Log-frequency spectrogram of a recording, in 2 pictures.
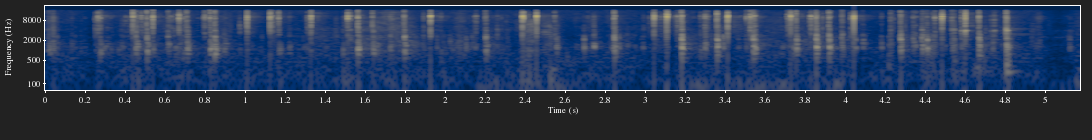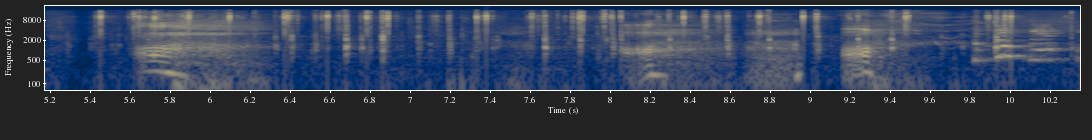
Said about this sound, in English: Why are you pressing on the keyboard? This makes no sense.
